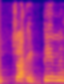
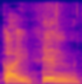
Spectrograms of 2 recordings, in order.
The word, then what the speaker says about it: chitin: अब देखो ये कुछ बच्चे क्या करते हैं, इसको CHITIN को चाइटिन पढ़ते हैं, बट प्रोनाउंसिएशन एक्चुअल में होती है काइटिन।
